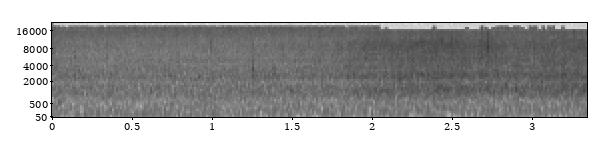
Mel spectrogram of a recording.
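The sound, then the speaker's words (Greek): Small, gentle sea waves wash steadily against a sandy shore in a continuous, soft hiss, with a faint breezy rush over the top and no voices. “Και καθώς βρίσκομαι σε αυτό τον τόπο, σε αυτό το σημείο, χαλαρώνω όλο και περισσότερο, κοιτάζοντας τη θάλασσα, τον ορίζοντα, τα μικρά κύματα.”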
